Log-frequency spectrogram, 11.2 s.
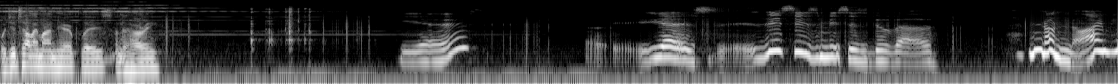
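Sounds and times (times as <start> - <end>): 
speech: 0.0 - 1.7, 4.0 - 4.8, 5.9 - 9.5, 10.2 - 11.1
telephone ringing with a bright metallic bell: 0.0 - 4.6
faint steady hum: 0.0 - 11.1.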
